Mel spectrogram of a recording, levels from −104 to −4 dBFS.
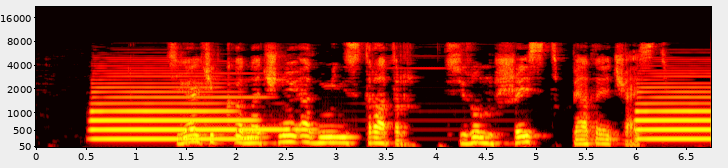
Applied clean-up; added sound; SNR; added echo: classical method Wiener filter.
